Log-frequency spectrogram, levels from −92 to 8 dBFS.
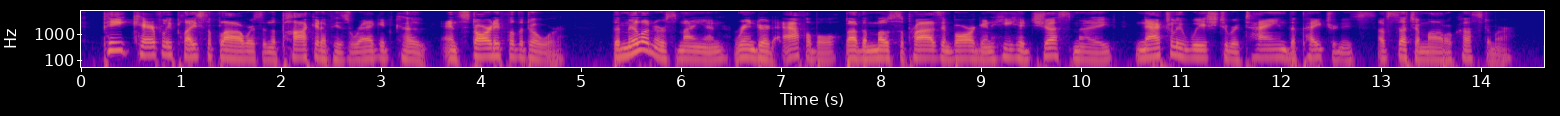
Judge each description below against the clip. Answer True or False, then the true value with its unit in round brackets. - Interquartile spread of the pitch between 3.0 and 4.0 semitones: True (3.5 semitones)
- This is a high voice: False (125 Hz)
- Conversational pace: True (170 wpm)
